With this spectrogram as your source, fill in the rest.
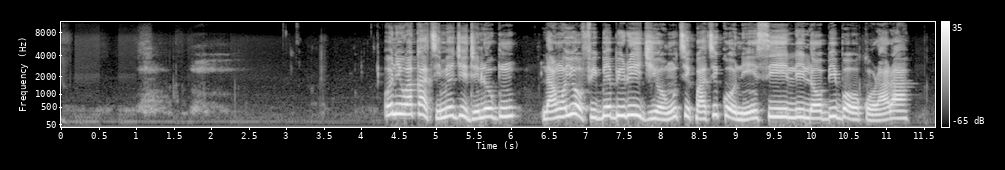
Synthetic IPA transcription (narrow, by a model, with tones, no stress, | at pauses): o˦nĩ˦wa˦ka˦˨ti˨˦me˦d͡ʒi˦˨dĩ˨˦lo˦ɡũ˦ | la˨˦˨w̃ɔ̃˧joː˦˨fi˧ɡ͡be˦bi˦ɾi˦i˦˨d͡ʒi˨ɔ˨hũ˨˦ti˦˨k͡pa˧ti˨˦ko˦˨nĩ˨˦si˦li˦lɔ˧bi˦bɔ˦˨ɔ˧kɔ˨ɾa˨˦ɾa˦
